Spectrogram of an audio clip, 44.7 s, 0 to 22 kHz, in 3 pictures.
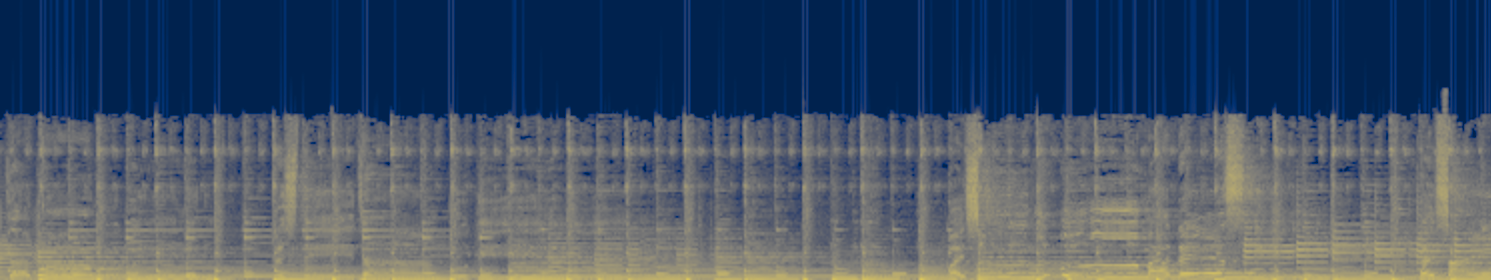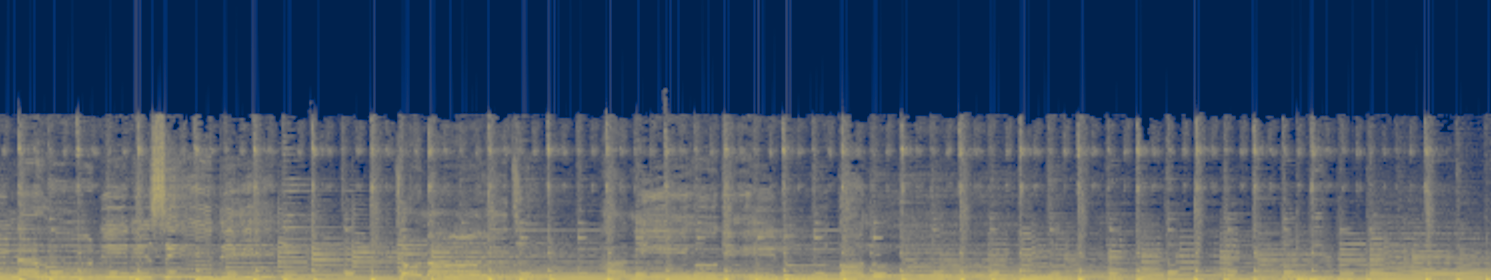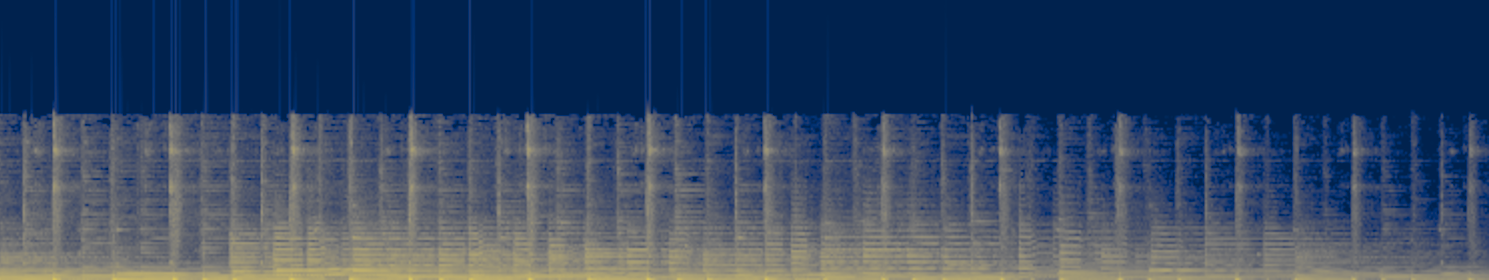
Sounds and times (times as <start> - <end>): Music: 0.0 - 44.7.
